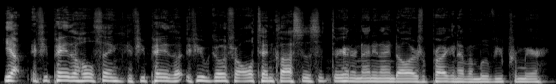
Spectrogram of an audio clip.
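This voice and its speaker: A man's voice: fairly high pitch, level tone, racing, dark tone, no room sound, studio quality. A man co-hosting a podcast, talking casually in a blunt, profane way. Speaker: podcast co-host. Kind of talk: casual podcast chat about hunting and events.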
